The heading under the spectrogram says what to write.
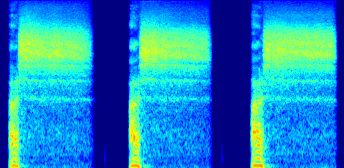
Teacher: It's not only flowing the air like other letters, but with letter Shiin only, we spread the air. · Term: tafashi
